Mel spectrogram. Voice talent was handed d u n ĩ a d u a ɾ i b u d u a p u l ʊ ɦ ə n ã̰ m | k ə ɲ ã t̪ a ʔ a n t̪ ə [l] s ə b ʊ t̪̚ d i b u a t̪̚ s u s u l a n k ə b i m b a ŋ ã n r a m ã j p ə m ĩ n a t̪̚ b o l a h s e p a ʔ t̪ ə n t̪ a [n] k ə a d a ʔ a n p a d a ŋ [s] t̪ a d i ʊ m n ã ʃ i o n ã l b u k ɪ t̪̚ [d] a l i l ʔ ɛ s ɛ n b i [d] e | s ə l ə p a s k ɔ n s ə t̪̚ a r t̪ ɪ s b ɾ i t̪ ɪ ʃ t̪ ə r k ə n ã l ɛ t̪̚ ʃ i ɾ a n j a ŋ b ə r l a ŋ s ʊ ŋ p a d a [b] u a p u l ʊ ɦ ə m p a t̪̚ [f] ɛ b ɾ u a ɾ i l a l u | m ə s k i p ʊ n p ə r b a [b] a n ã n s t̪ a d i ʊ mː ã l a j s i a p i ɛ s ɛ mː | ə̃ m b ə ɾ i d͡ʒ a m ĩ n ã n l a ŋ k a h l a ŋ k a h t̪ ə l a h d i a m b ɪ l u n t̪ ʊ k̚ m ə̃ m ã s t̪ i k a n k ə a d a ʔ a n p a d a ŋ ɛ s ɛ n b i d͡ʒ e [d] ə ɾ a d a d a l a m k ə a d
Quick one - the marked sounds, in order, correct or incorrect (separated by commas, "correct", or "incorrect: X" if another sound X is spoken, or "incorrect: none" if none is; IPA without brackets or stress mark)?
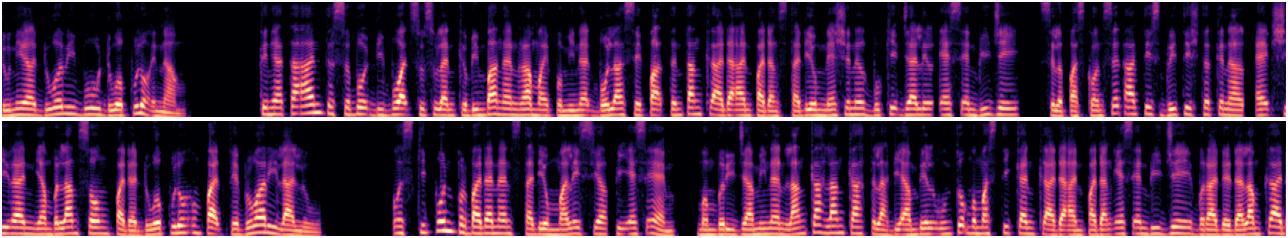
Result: incorrect: r, incorrect: ŋ, correct, incorrect: d͡ʒ, incorrect: d͡ʒ, incorrect: d, correct, incorrect: d, incorrect: b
